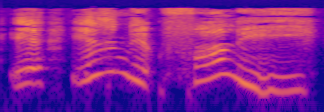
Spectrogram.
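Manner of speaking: high, uneasy and hesitant; a jittery girl forcing a laugh; nervous girl. Acted. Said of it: "a bit nervous".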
